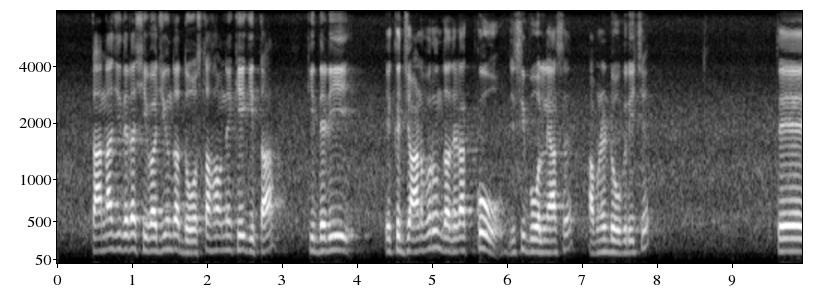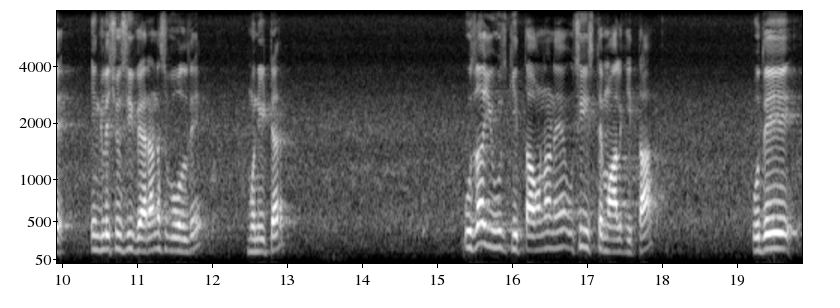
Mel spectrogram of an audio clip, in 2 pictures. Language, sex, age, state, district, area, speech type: Dogri, male, 45-60, Jammu and Kashmir, Kathua, rural, spontaneous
